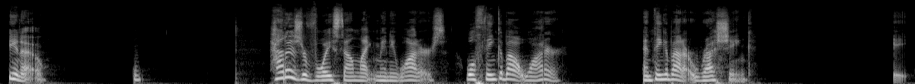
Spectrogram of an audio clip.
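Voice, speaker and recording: A woman guest on a podcast interview, earnestly telling a faith story, halting with restarts and fillers. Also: mid-range voice, vocal fry, no room sound, studio quality.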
